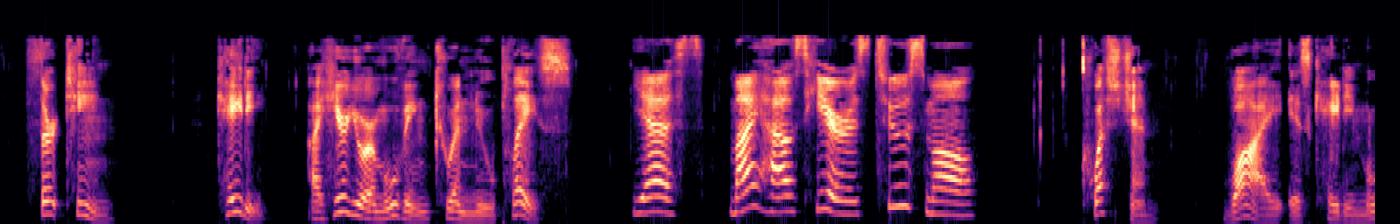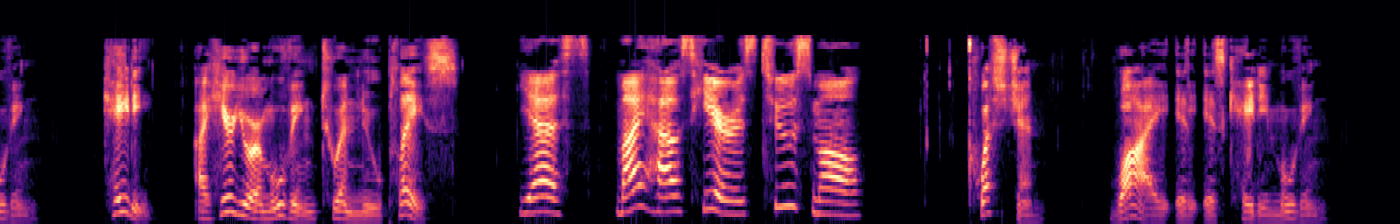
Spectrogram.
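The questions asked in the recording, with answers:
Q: Why is Katie moving?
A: Her house is too small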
